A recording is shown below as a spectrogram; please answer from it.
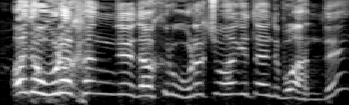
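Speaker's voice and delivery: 높고 크게 치고 들어가 대드는 동생 흉내; 억울하다는 듯 과장해서 따지기; 발끈한 항변. Retold or imitated. 누나의 핀잔에 대드는 동생. (발끈해서 따지는 흉내)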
